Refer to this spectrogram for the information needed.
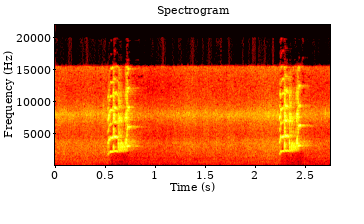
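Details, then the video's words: Lovebird producing two brief, high, scratchy chirps about 1.7 seconds apart against steady broadband hiss. "Love bird yang jarang bunyi agar Gacor"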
